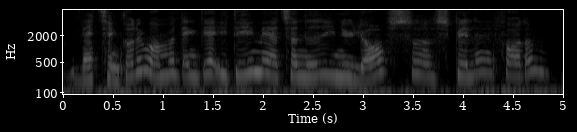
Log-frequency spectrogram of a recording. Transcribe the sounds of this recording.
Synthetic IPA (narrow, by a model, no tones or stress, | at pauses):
ʋæt͡sʰeŋɡ̥ɐd̥uɒ̽md̥end̥eɐid̥e̝̰ːmeæt͡sʰɛ̰ːne̝ð̞ˠiny̰ːlɒːfssb̥e̝ləfɒd̥em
